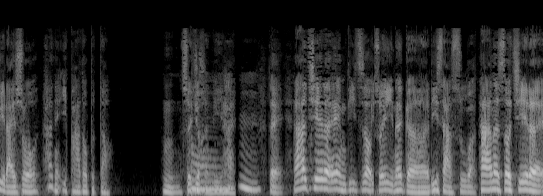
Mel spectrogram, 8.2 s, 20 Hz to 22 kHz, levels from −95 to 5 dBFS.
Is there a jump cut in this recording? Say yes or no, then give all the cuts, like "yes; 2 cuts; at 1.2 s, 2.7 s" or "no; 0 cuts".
yes; 3 cuts; at 3.5 s, 5.6 s, 7.2 s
